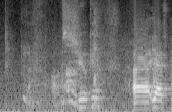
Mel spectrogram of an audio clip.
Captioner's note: groans and mumbles; cracking noise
